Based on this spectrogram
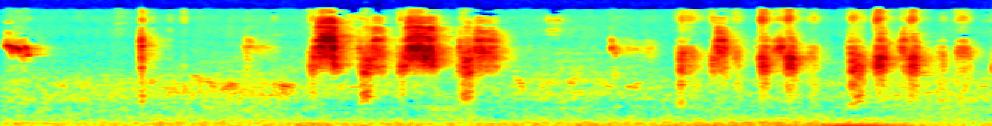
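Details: Pet budgerigar talking, apparently saying the word "Beşiktaş": short bursts of high, scratchy, speech-like chatter and squawks, interspersed with chirps over a low steady hum.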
